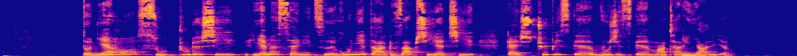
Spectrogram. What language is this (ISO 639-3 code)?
hsb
